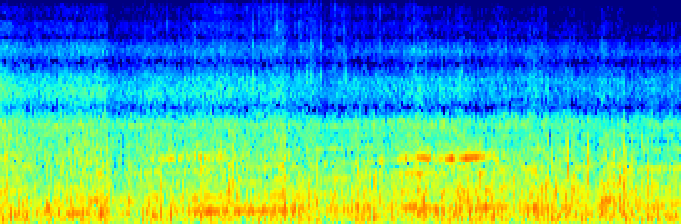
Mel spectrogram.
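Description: Mumbai suburban local electric train running, heard from its open doorway: a steady rumble and rattle of the coach on the track, mixed with wind on the microphone. A brief high whine comes in about four seconds in.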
